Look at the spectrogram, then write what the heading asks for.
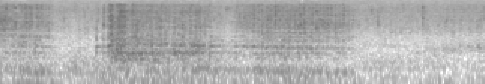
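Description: lion roaring

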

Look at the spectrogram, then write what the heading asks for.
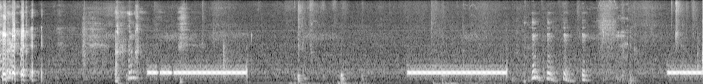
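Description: phone call ringing

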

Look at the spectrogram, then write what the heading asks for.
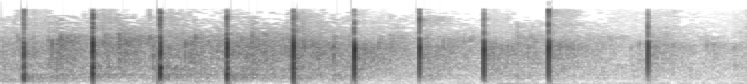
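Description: audience clapping

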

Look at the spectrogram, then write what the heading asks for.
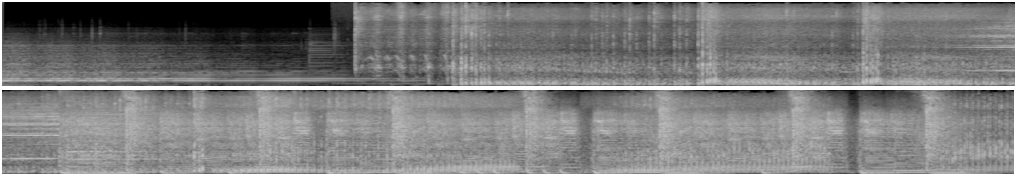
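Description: motorcycle engine running

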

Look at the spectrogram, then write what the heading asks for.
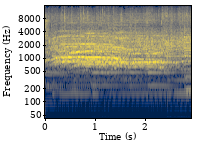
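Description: audience shouting and cheering

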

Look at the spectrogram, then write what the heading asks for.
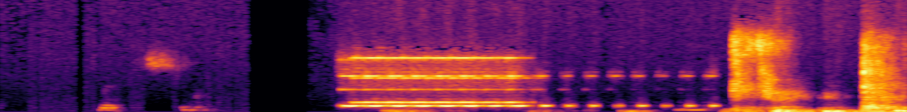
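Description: telephone ringing

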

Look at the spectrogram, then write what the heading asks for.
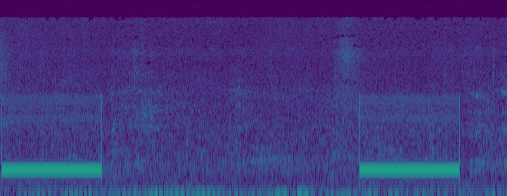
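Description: telephone call ringing tone

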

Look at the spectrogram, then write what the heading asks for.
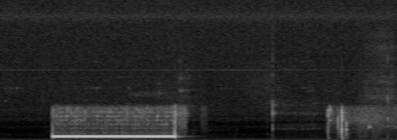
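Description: phone call ringing tone

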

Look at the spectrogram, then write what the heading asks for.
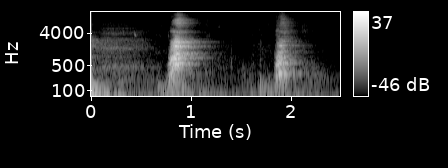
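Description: dog barking

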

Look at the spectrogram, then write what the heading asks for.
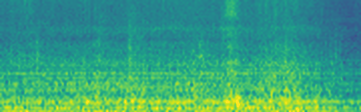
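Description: honeybees buzzing

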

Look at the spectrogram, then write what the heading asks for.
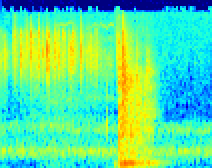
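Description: dice being rolled

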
